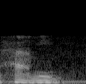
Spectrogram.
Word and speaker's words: حم: هذه السورة افتتحت بهذين الحرفين المقطعين حاميم، ومعلوم أيضا أن حاميم تنطق هكذا، حاء بممدود حركتين وميم مد حرفي أيضا مقدار ست حركات، بينما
